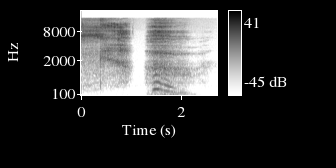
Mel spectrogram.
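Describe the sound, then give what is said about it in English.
A deep breath taken during a guided calming exercise: a soft, airy inhale, a brief silent pause, then a longer voiced sighing exhale that slowly fades away. “Give yourself a breath. I'll breathe with you.”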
